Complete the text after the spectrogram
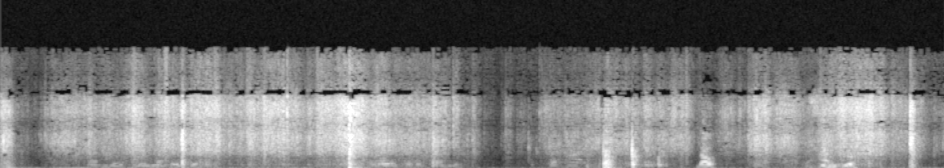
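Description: Clothes rustle as they are handled.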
